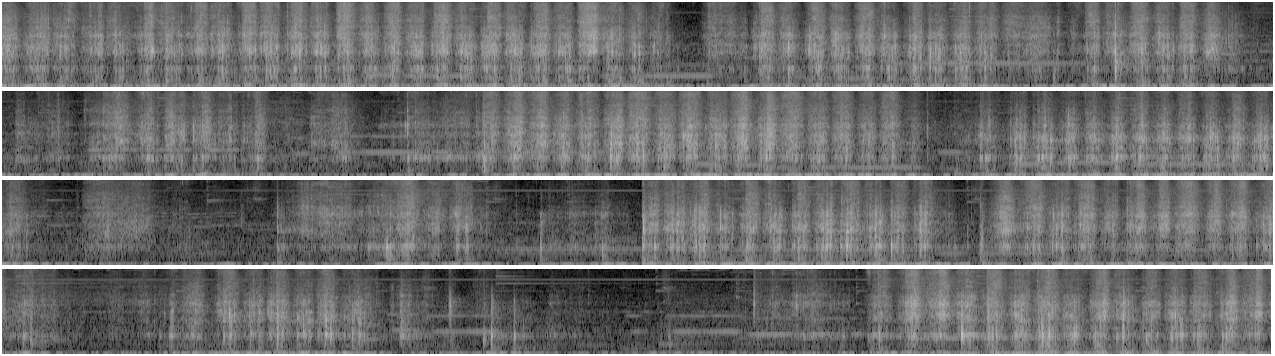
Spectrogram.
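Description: Fresh okra pods rolled with sprinkled salt on a board, giving a steady close rubbing and rolling sound in repeated strokes with brief pauses, no talking.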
